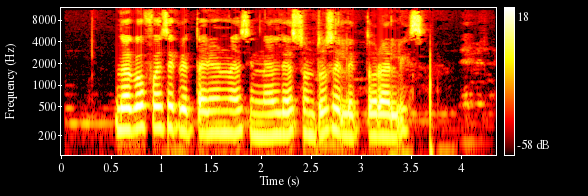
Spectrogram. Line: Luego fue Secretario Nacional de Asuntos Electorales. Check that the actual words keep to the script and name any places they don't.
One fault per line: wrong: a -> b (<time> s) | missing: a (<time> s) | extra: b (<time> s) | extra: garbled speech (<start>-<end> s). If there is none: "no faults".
no faults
